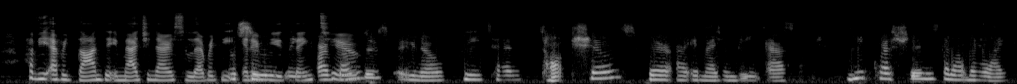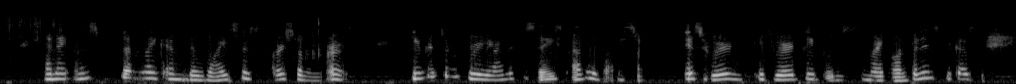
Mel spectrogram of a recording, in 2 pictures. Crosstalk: present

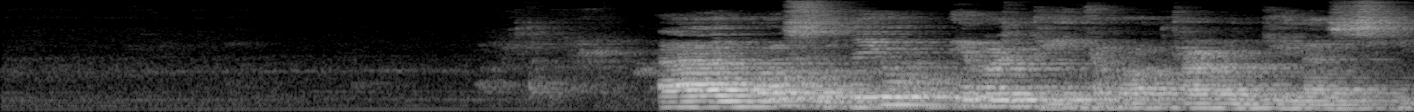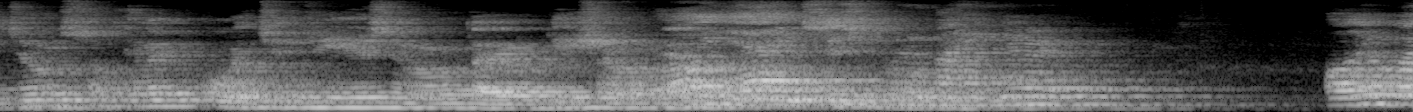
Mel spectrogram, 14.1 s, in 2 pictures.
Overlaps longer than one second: present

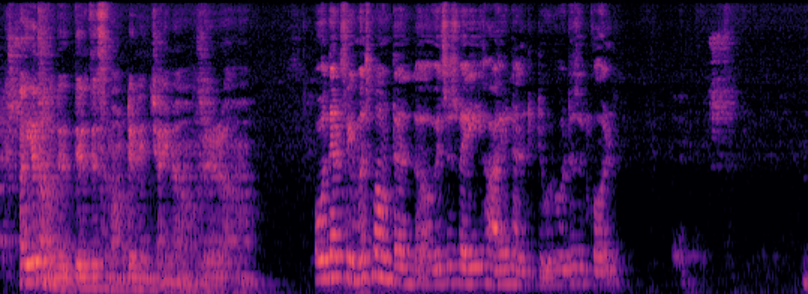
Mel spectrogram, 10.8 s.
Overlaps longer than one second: none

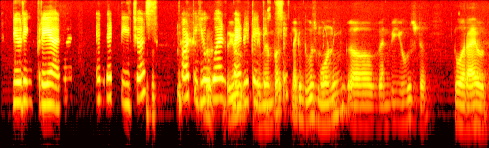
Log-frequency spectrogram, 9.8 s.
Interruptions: present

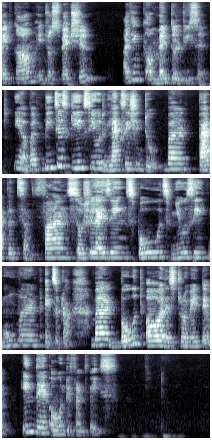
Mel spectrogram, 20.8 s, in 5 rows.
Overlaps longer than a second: none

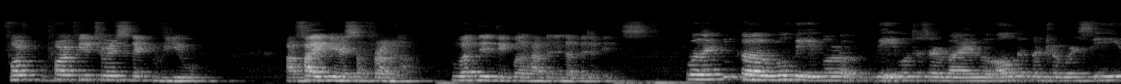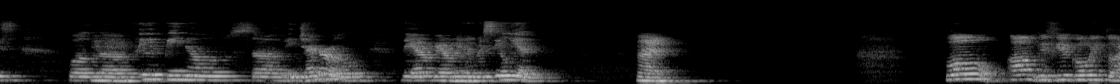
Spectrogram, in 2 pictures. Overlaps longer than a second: none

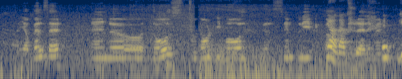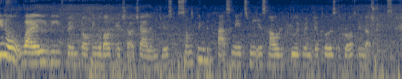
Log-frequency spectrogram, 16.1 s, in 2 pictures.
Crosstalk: present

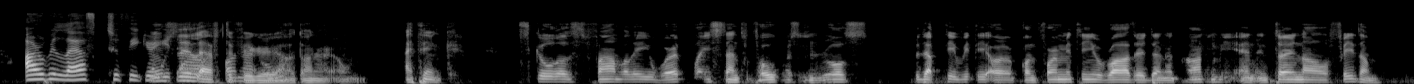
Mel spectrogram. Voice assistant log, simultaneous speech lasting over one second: present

